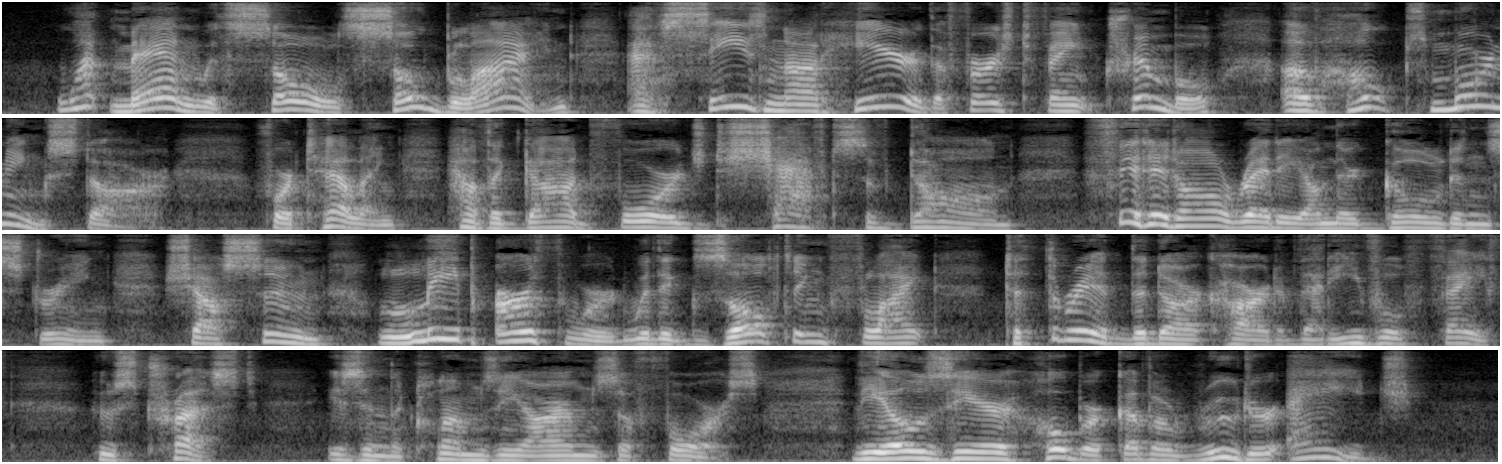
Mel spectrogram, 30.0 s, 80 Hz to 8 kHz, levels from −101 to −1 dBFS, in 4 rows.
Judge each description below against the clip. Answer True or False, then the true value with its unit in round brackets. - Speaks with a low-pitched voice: False (150 Hz)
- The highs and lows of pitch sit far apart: True (6.5 semitones)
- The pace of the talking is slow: True (130 wpm)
